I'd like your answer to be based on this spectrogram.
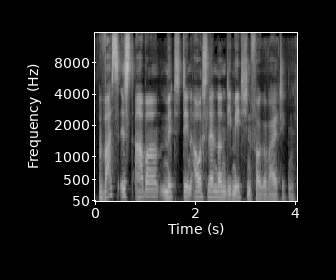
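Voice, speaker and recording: A man's voice: mid-range voice, animated, moderate pace. Sardonic man chatting on a podcast. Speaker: podcast host. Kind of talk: casual podcast chat.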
